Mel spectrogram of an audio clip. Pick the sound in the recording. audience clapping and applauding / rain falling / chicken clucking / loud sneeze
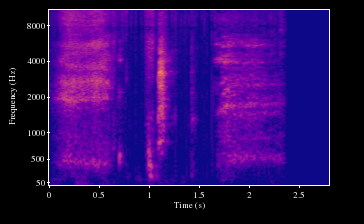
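loud sneeze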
